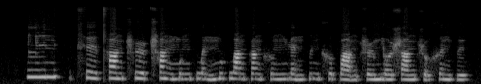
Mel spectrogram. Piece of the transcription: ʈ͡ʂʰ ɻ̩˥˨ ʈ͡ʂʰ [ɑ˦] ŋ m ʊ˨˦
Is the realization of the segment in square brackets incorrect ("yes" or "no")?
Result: yes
